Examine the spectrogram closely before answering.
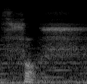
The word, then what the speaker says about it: Foch: It's pronounced Foch? Yeah, Ferdinand Foch.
